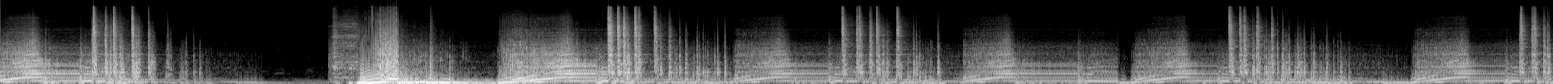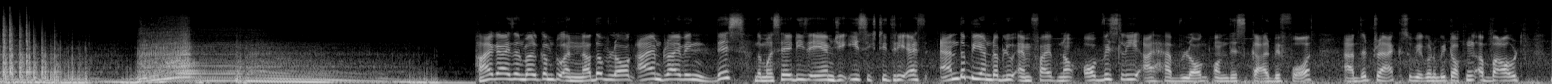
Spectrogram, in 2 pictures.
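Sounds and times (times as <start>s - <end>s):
car engine revving: 0.0s - 20.3s
exhaust crackles and pops: 0.3s - 2.4s, 3.3s - 10.9s, 12.0s - 13.7s, 14.8s - 16.6s.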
